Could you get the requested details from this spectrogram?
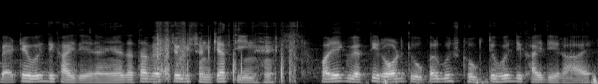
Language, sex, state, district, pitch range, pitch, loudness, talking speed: Hindi, male, Uttar Pradesh, Jalaun, 105-140 Hz, 125 Hz, -21 LUFS, 260 wpm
